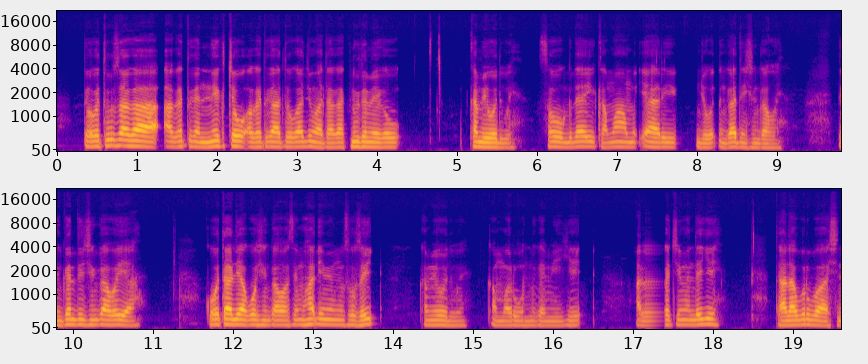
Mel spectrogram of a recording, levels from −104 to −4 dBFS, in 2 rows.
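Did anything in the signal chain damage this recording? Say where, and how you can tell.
Yes: a long network dropout from 17.15 s to 17.41 s, at the network stage. For about a quarter of a second the speech stops being real and turns into a smeared continuation of the preceding sound, a buzzy, hissy tail that fades but never drops to full silence before the speech resumes. That points most likely to a run of lost packets: the receiver's concealment stretched the last good audio across roughly 240 ms, and what was said in that gap is simply gone.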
